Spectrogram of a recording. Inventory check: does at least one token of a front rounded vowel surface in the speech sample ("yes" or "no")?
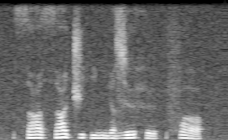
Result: yes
